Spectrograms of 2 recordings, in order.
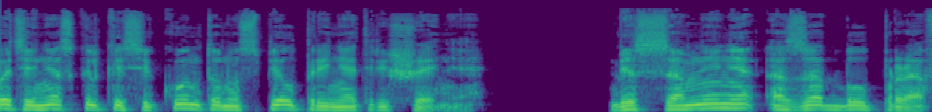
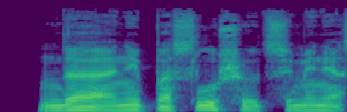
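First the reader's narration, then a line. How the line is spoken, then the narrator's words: Plain. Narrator (Russian): сказал он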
